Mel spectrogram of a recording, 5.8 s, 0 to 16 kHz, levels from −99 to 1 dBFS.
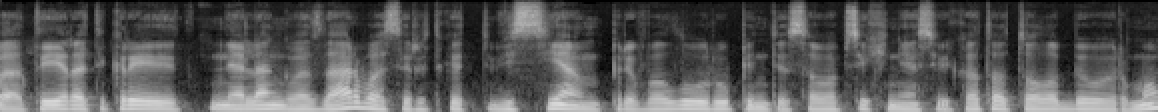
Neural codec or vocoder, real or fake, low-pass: none; real; 14.4 kHz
